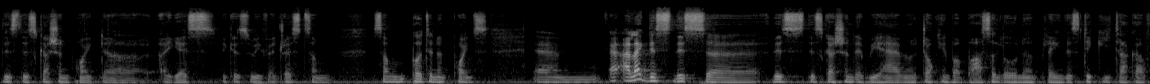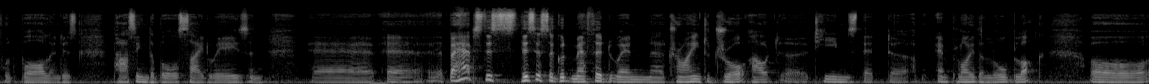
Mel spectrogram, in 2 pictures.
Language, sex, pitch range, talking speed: English, male, 110-170 Hz, 165 wpm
